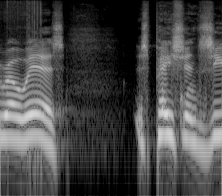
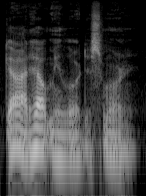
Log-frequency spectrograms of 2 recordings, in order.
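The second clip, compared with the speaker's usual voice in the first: fading to a much lower, softer murmur; hushed prayer; 10 semitones lower, 11 dB quieter, faster than usual. Acted. Pastor asking God for help this morning, hushed prayer. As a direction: drop into a quiet plea.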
